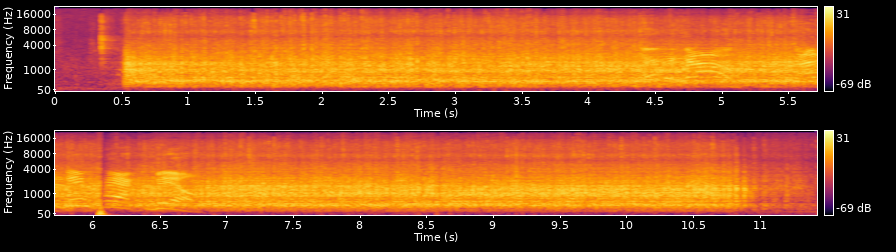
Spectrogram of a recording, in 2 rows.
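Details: Harbor Freight vibratory tumbler turned impact mill with 40 one-inch steel ball bearings grinding incinerated IC chips, lid on: dense, even rattle of churning balls at constant level, no knocks or stalls; running normally.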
